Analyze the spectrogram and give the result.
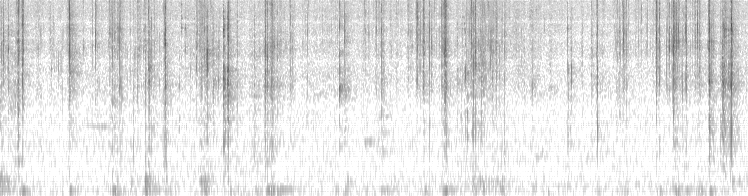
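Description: A metal cutter blade scrapes and slices the surface of a white recycled soap bar with orange, pink and purple chips, held in the palm. Dense, crisp scraping and crunching clicks come in quick bright bursts over a faint low hum. The sound stays soft and close throughout.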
